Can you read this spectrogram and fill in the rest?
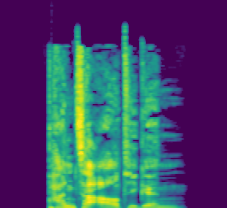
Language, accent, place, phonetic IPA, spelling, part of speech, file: German, Germany, Berlin, [ˈpant͡sɐˌʔaːɐ̯tɪɡn̩], panzerartigen, adjective, De-panzerartigen.ogg
- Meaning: inflection of panzerartig: 1. strong genitive masculine/neuter singular 2. weak/mixed genitive/dative all-gender singular 3. strong/weak/mixed accusative masculine singular 4. strong dative plural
